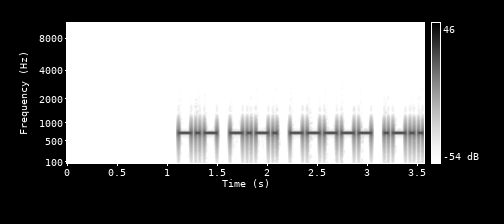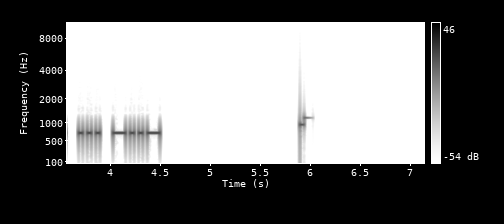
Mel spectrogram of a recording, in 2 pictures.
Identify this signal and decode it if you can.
Morse code, heard as a keyed tone, about 28 wpm, 700 Hz. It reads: KC0LSX
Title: USA Call Signs - 3x Character Spacing - 28wpm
